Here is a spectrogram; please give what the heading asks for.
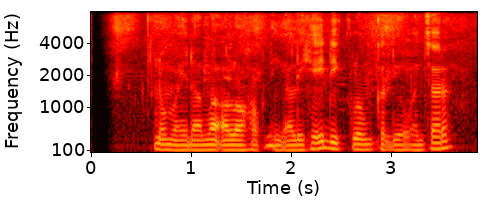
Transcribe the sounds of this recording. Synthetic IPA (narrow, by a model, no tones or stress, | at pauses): nɔmainamaʔɔlɔɦɔk̚niŋaliɦejdiklʊmkərdiwawaɲt͡ʃaɾa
